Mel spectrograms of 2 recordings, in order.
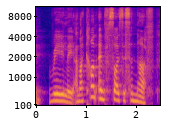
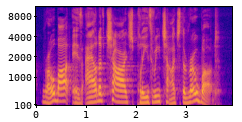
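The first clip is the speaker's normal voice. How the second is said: put-on electronic robot voice, announcer style; 4 semitones lower than usual. Retelling what the out-of-charge robot said: imitating an electronic robot voice. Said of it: "this electronic voice came out saying".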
